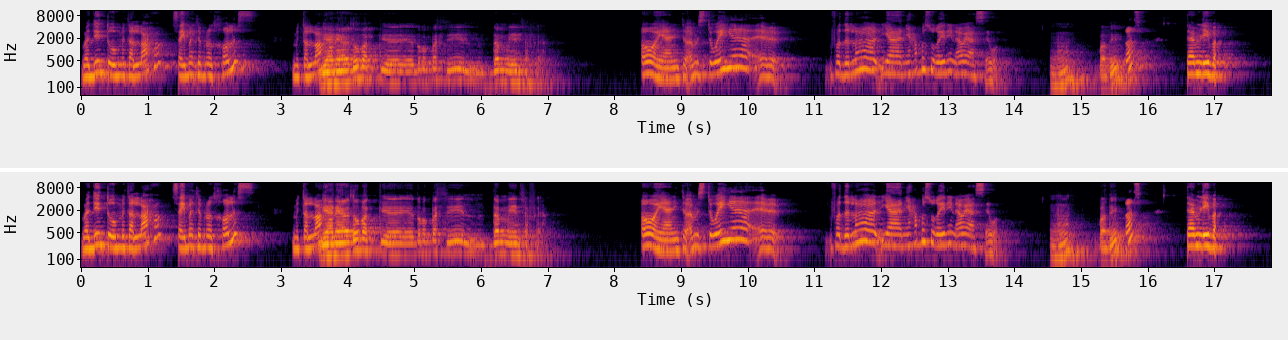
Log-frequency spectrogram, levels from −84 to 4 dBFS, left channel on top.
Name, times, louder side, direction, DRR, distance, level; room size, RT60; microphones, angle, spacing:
voice 1, 0.0-2.4 3.2-3.7 8.4-10.5 11.2-13.8 15.7-15.8 16.6-17.0, right 2 dB, 25° right, 11 dB, 1.6 m, -22 dB
voice 2, 3.6-7.0 14.6-14.9 15.3-15.6, right 2 dB, 65° right, 6 dB, 2.6 m, -23 dB
25.0 x 19.0 x 9.2 m, 1.0 s
head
